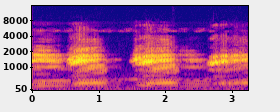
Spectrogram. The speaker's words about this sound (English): And here's the bullfrog. Selected. Bullfrog.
